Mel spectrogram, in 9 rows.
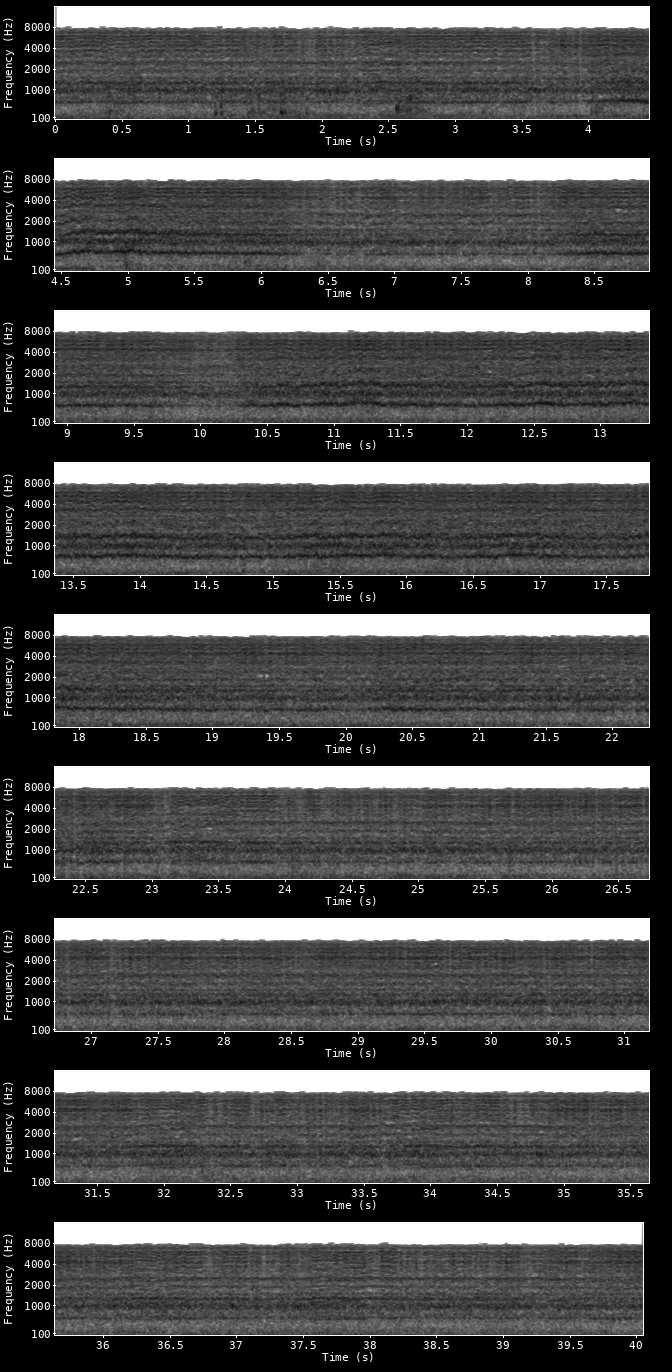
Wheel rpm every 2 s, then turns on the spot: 160, 160, 160, 160, 160, 160, 160, 170, 170, 160, 160, 160, 160, 160, 160, 160, 160, 160, 160, 160.
none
